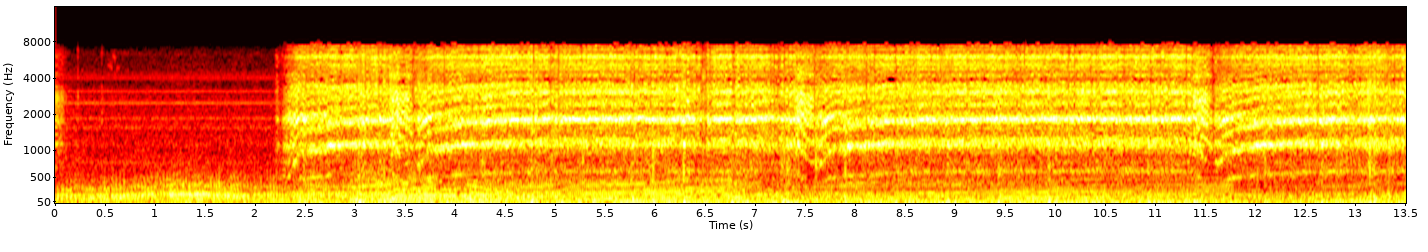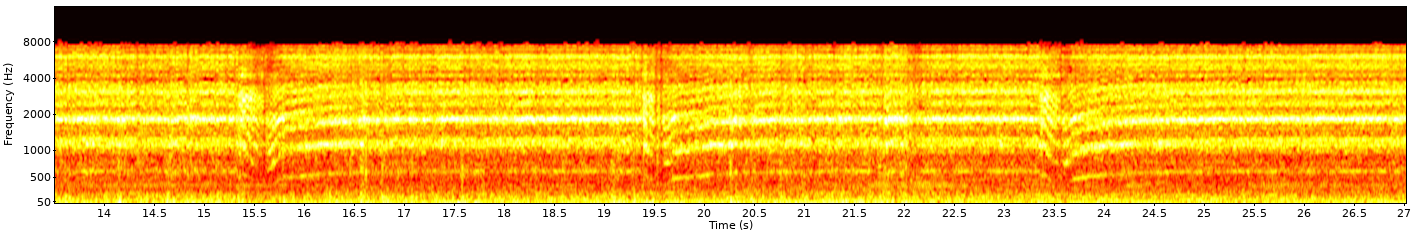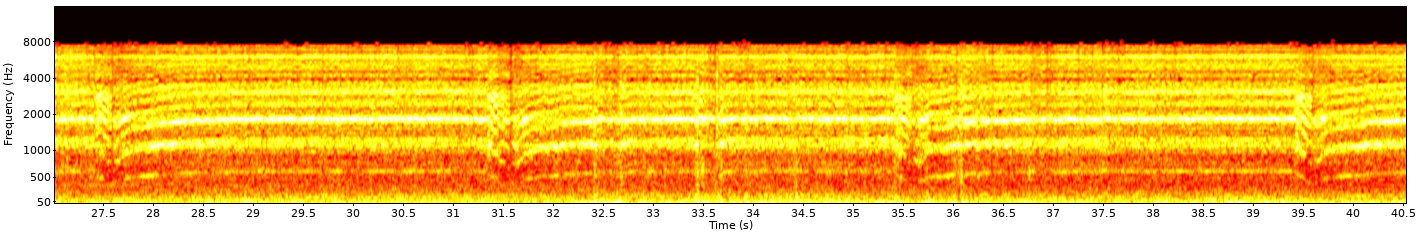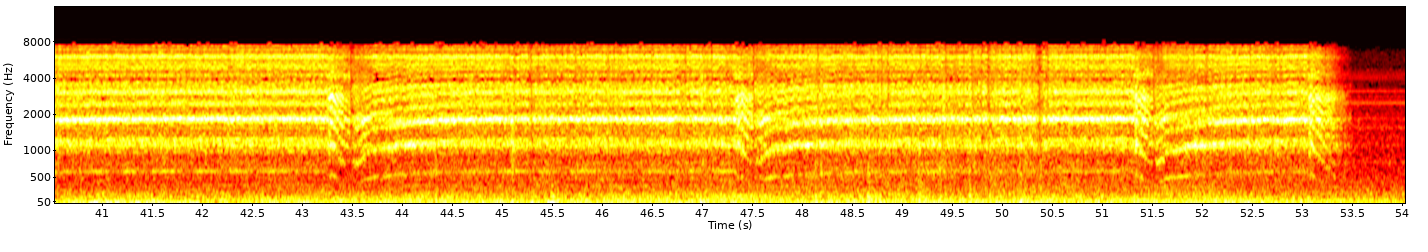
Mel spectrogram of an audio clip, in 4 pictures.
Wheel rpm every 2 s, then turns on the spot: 20, 110, 150, 160, 150, 150, 150, 140, 150, 160, 150, 160, 150, 160, 150, 150, 150, 160, 150, 160, 160, 140, 160, 150, 150, 150, 110.
0-2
